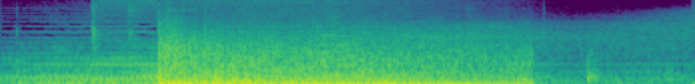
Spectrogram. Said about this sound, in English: we heard what sounded like a gunshot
